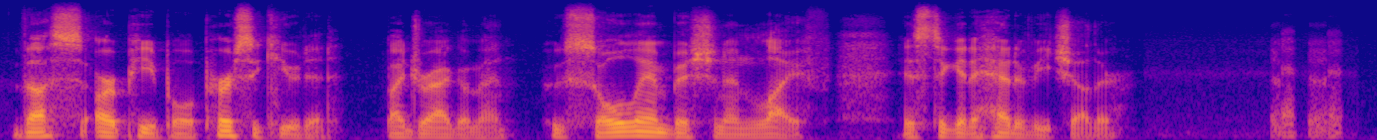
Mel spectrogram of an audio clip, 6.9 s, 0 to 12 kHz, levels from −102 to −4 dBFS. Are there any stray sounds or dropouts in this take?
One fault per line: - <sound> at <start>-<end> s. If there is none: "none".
- laugh at 6.4-6.7 s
